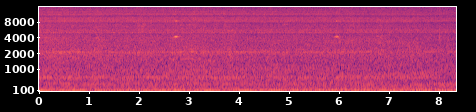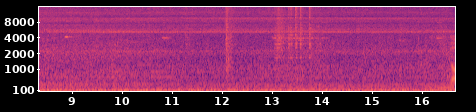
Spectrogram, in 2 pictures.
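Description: A steady, heavy rumble fills the whole stretch as a long freight train hauled by a GEA diesel locomotive rolls past Salaya station without pause, with a brief metallic screech near the end.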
